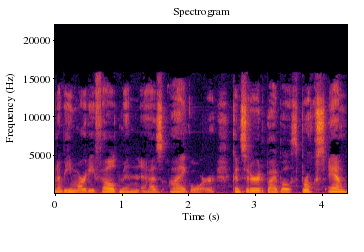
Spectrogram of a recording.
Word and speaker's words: Igor: though it's going to be Marty Feldman as Igor considered by both Brooks and Wilder to be the True Heart of the film you must be Igor now it's pronounced Igor but they told me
